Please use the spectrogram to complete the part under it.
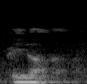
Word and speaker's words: العلاقة: طبعاً بالنسبة للعلاقة الأحسن أن تنطق بكسر العلاقة، والعلاقة هي المشابهة.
